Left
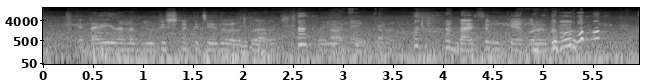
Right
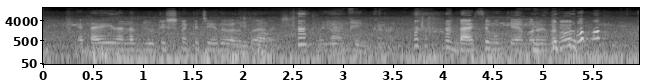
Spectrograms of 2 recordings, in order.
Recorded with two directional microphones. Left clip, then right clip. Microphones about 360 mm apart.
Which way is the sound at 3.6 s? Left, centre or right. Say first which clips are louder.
Left 1 dB; centre.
